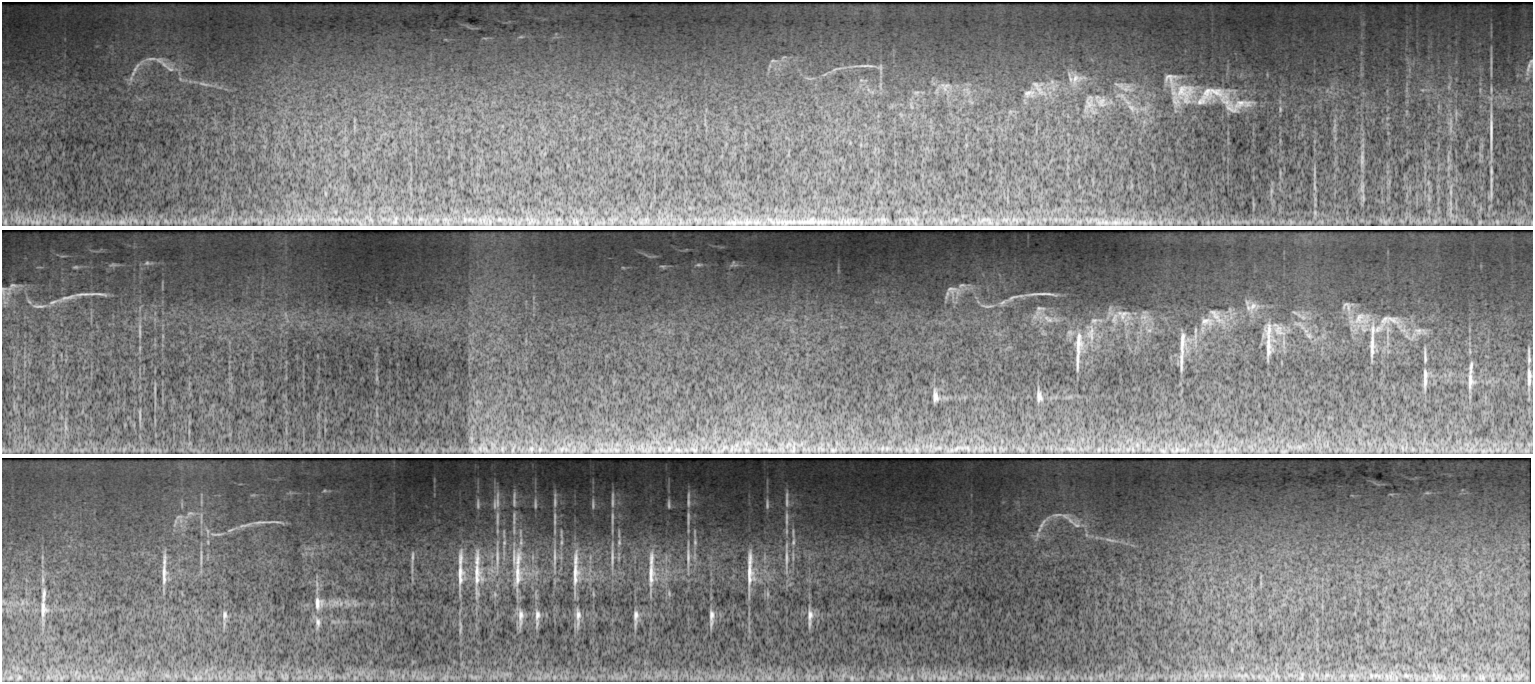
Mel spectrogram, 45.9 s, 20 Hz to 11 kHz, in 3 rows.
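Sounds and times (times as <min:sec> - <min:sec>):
steady rain: 0:00.0 - 0:45.9
sharp drip-like clicks: 0:03.3 - 0:17.3, 0:23.2 - 0:39.2
songbirds whistling: 0:07.7 - 0:12.5, 0:24.6 - 0:31.2, 0:32.2 - 0:34.2.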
